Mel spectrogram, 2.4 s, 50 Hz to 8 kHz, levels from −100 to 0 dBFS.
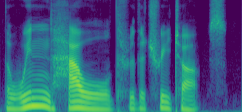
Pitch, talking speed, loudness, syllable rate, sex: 115 Hz, 175 wpm, -22 LUFS, 3.7 syllables/s, male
